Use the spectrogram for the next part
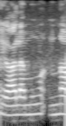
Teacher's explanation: عین حرف حلقی میں سے ہے، اظہار ہوگا اور واو مدہ بھی ہے۔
